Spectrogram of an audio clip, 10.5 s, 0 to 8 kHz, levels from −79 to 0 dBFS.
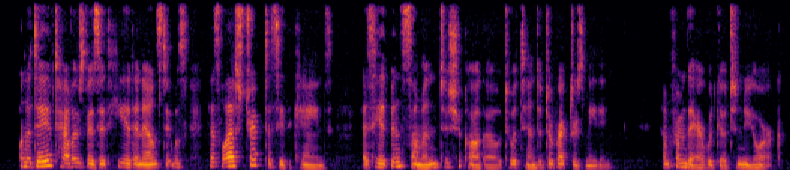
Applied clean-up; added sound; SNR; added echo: none; none; none; none.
